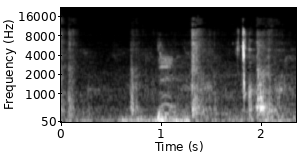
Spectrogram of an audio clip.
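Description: Mostly quiet background with a brief spoken "yeah" about a second in, and a couple of short sharp clicks in the second half, the louder one near the end.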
